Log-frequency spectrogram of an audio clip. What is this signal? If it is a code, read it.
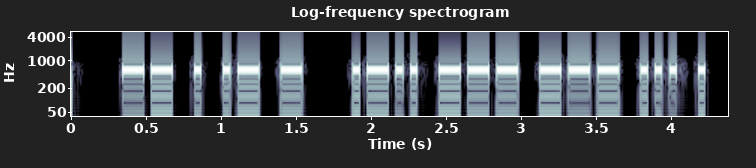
Morse code, heard as a keyed tone, about 25 wpm, 600 Hz. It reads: MEAT LOOSE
